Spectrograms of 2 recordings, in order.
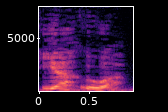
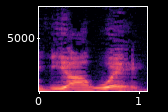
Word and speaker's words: YAHUAH: that defines for us how we should pronounce the last letter He in the divine name, which is always spoken as a short A or an Ah sound, and not the long A sound we hear in Yahweh.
